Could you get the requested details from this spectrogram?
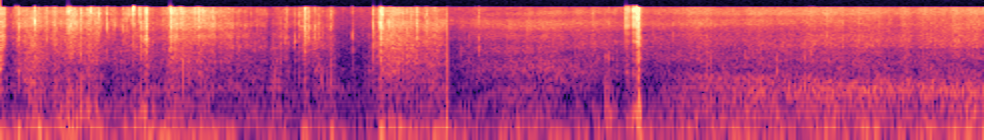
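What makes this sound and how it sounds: A black sequin-covered fabric star is held in both hands while fingertips and nails stroke and scratch across its sequins. A steady, low crinkling rustle runs throughout, broken by brief, sharp scratchy clicks.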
